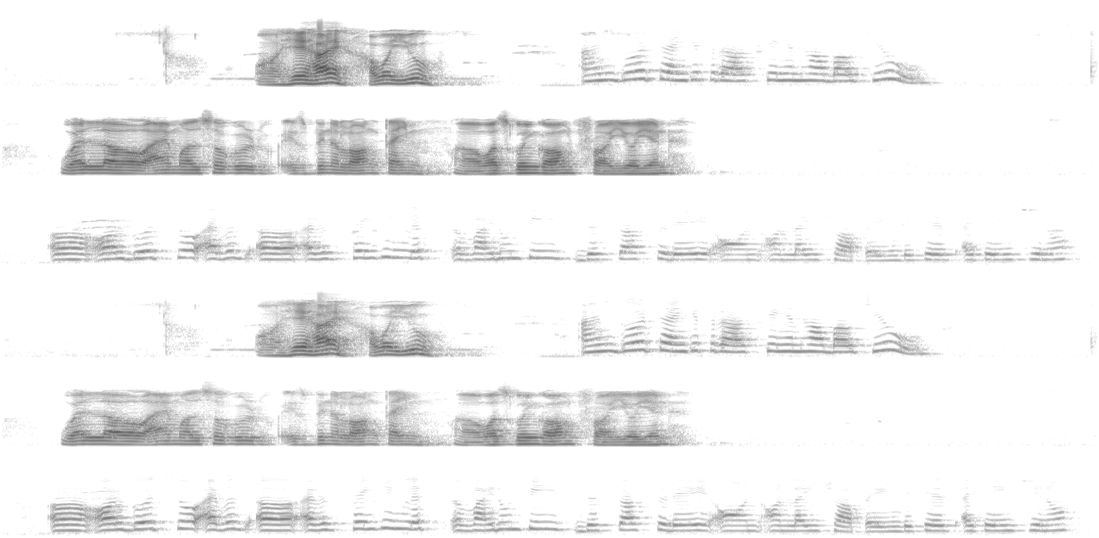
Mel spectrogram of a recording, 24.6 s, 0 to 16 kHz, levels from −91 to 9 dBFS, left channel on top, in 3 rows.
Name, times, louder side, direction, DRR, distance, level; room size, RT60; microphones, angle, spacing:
voice 1, 1.9-3.3 8.7-13.3, left 4 dB, 40° left, 0.4 m, -37 dB
voice 2, 4.3-7.0 16.8-24.4, right 2 dB, 25° right, 0.4 m, -54 dB
8.9 x 5.8 x 2.7 m
head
